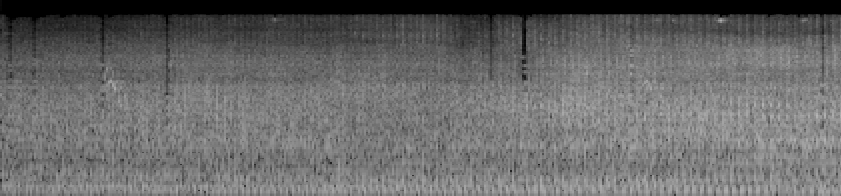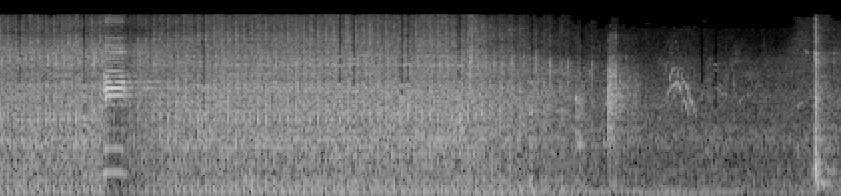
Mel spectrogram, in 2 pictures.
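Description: A scooter engine hums steadily nearby.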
